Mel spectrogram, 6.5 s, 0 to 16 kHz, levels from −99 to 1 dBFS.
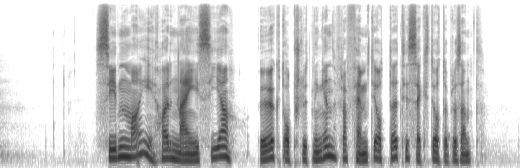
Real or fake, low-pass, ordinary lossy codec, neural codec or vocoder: fake; 14.4 kHz; none; vocoder, 48 kHz, 128 mel bands, Vocos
